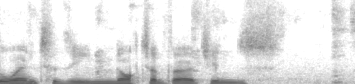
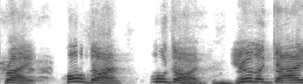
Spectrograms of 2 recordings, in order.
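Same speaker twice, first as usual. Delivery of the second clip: loud, higher call to stop; loud interruption; 9 semitones higher, 12 dB louder than usual. Real, not acted. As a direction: shout over the table. Player interrupting the table.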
